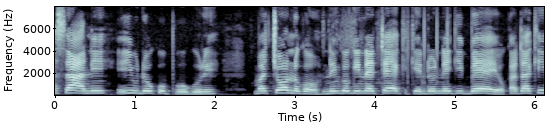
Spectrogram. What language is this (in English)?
Luo (Kenya and Tanzania)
